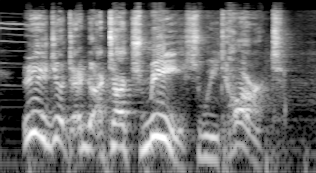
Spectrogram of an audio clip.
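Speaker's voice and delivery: stagy, theatrical, over-articulated delivery. Mocking a man in a video by imitating him: over-enunciated lines. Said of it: "over enunciating his lines".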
